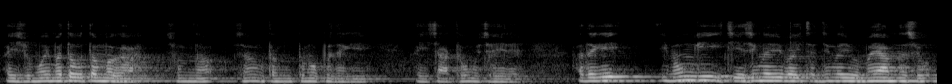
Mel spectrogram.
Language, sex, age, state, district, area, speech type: Manipuri, male, 60+, Manipur, Kakching, rural, spontaneous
